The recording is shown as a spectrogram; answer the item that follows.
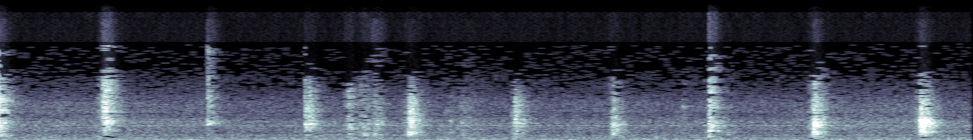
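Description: Kitchen timer ticking with steady, sharp, fairly faint clicks at roughly one per second, heard alone with no voices.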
